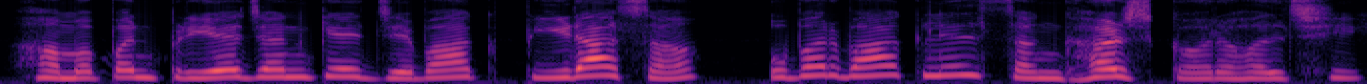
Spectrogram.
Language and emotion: Maithili, sad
